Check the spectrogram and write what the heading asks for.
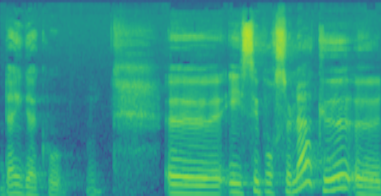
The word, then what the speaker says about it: Daxue: particulier donc en Corée, où donc Daxue se prononce Taehak, et au Japon, donc en japonais, donc Daxue donne Daigaku.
